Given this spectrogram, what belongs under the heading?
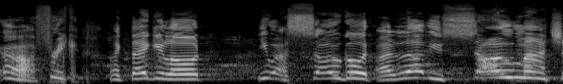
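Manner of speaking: high, loud, slow gushing thanks; overjoyed praise. Retold or imitated. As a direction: pour out your love to the Lord. Overwhelmed praise to the Lord.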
